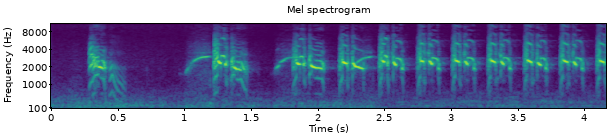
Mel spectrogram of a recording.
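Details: Grey francolin, the desi teetar, calling: a few spaced harsh notes open, then a fast, steady series of sharp, ringing notes about four per second, with faint low background rumble.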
